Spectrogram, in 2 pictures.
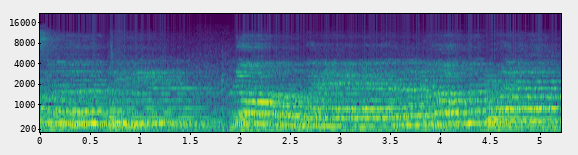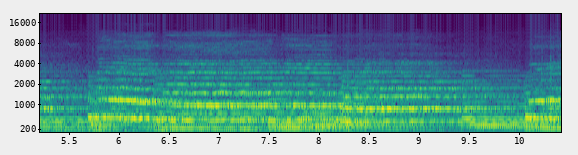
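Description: A small choir singing a Christmas carol, accompanied by grand piano and flute, in phrases of a few seconds with short breaks between them.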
